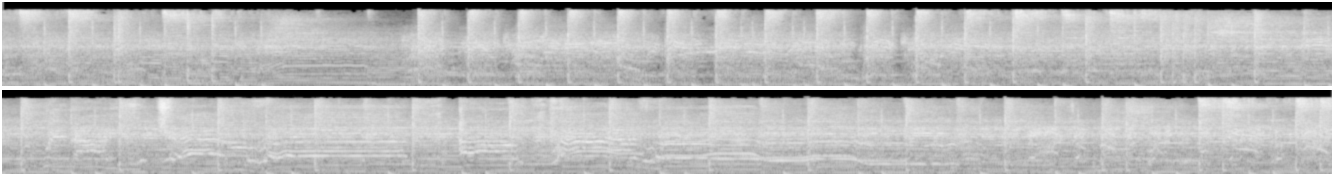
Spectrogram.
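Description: A loud, dense heavy rock passage with pounding drums and distorted guitars, briefly dropping out near the start before crashing back in with a driving, steady beat and no talking.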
